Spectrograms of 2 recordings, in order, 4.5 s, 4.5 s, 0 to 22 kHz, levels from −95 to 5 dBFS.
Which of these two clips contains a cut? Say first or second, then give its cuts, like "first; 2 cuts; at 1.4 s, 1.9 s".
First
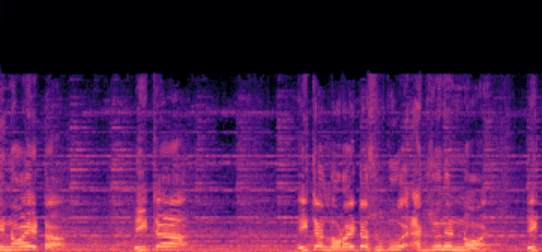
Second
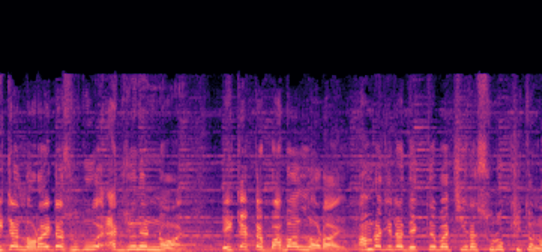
second; 1 cut; at 2.9 s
